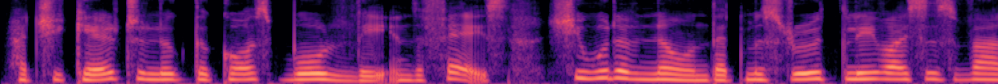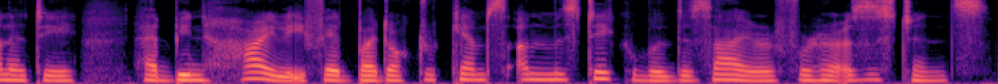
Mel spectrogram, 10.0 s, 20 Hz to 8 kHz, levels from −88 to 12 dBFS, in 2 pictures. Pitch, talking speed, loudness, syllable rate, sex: 185 Hz, 190 wpm, -17 LUFS, 5.3 syllables/s, female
